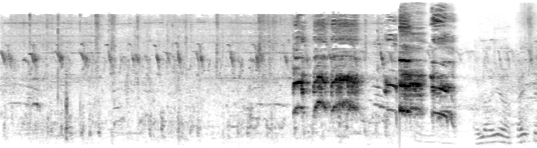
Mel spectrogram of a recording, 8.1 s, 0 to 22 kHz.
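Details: Red junglefowl bred to the third (F3) generation, crowing loudly in several harsh, ragged pulses over two seconds. Before it comes a faint chirping chorus; after it, a lower, wavering cackle.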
